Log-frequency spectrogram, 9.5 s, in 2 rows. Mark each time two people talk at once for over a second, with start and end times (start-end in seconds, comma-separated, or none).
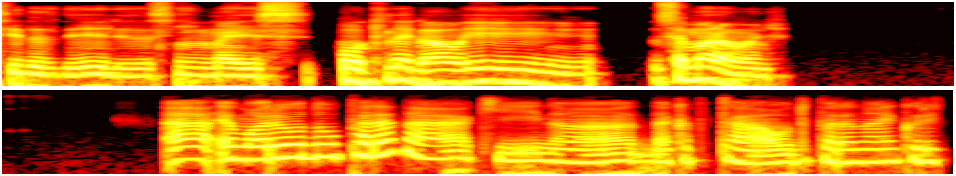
none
